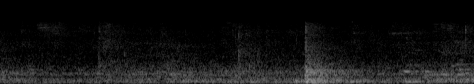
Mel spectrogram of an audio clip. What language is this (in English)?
Danish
